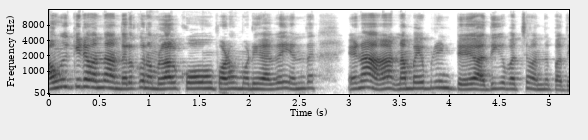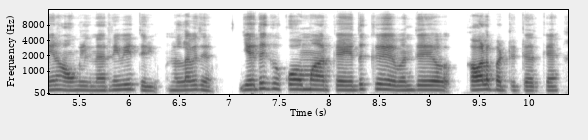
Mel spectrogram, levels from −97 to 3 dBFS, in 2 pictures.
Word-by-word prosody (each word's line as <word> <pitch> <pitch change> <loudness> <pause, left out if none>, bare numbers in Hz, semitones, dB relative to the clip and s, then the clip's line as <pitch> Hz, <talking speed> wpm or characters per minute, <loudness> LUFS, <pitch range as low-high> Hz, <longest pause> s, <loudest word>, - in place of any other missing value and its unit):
அவங்க 275 +6 +4
கிட்ட 325 0 +5
வந்து 290 -1 +4
அந்த 255 -2 +2
அளவுக்கு 255 +3 -2
நம்மளால 250 0 +5
கோவமும் 255 0 +2
பட 235 0 +6
முடியாது. 235 0 +1
எந்த 250 +3 -6 0.4
ஏன்னா, 285 +5 +5 0.3
நம்ம 245 +2 +3
எப்படின்ட்டு 260 -4 -3 0.2
அதிகபட்சம் 230 +2 -3
வந்து 215 0 -7
பாத்தீங்கன்னா, 195 0 -6
அவங்களுக்கு 180 -1 -9
நிறைய 195 +4 -7
தெரியும். 165 -2 -12
நல்லாவே 190 +2 -7
தெரியும். 170 -3 -12 0.3
"எதுக்கு 240 +1 -6
கோவமா 210 -1 -1
இருக்கே? 195 -1 -5
எதுக்கு 220 +3 -7 0.2
வந்து 190 +1 -7 0.5
கவலைப்பட்டுட்டு 195 -3 -2
இருக்கே? 170 0 -10
225 Hz, 160 wpm, -23 LUFS, 195-250 Hz, 0.5 s, பட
